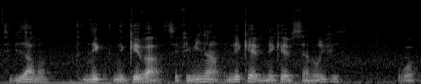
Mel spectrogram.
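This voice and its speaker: A man preaching as a rabbi, lively and joking, talking straight to the listener and acting out little scenes. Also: on the low side, a little fast, creaky, a little hiss or hum. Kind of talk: humorous sermon on marriage.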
